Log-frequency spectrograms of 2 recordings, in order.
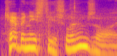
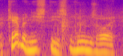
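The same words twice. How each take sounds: First: Said in the usual way. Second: Quieter, like a private thought; thinking to himself. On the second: Retold or imitated. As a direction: mutter it to himself, mulling it over. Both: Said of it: "I'm thinking to myself now".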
